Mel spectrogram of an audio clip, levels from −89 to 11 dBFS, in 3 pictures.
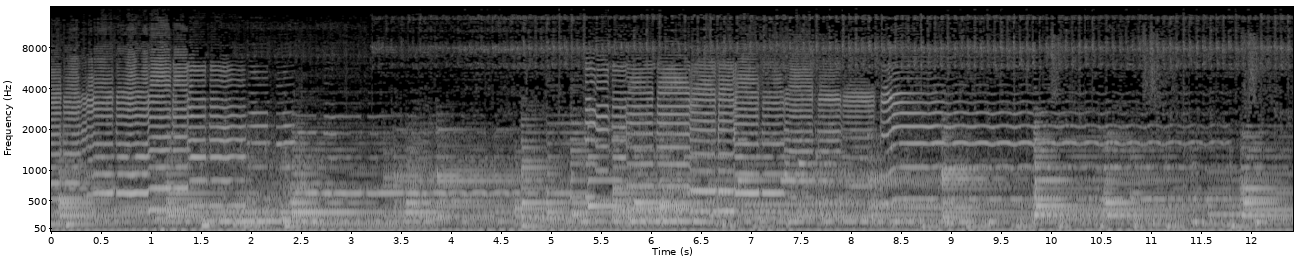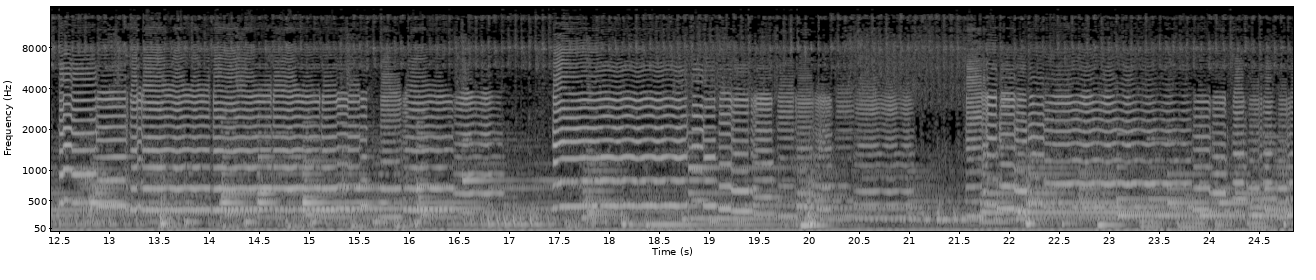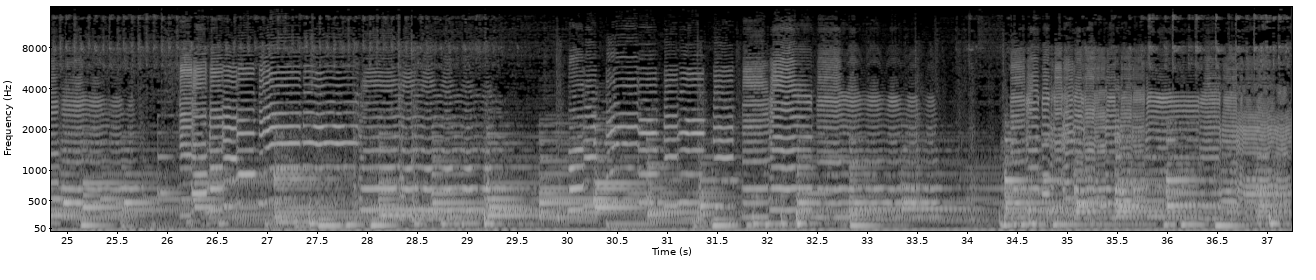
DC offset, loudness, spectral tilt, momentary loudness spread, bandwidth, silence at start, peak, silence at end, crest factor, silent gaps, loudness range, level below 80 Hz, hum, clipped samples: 1%; -24 LUFS; -4.5 dB/octave; 6 LU; 16 kHz; 0 s; -10 dBFS; 0 s; 16 dB; none; 3 LU; -44 dBFS; none; under 0.1%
